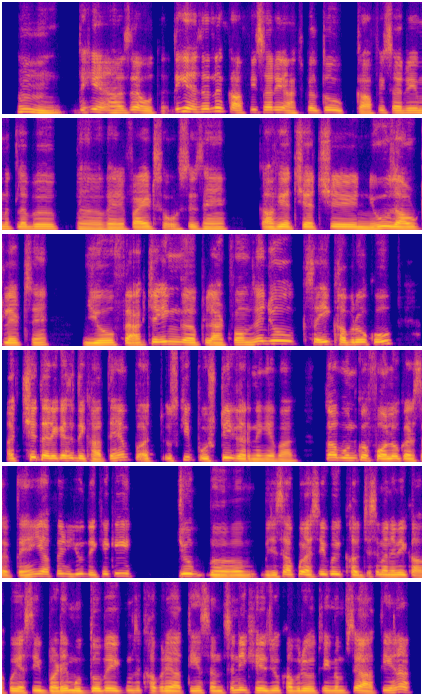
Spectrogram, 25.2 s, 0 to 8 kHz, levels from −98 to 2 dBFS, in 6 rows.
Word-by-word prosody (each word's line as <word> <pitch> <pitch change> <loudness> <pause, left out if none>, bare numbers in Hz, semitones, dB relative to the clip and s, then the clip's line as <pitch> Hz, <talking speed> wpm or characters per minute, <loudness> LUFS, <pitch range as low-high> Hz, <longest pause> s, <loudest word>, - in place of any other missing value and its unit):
हुँ। 145 -10 -1 0.2
देखिए 165 +2 -2
ऐसा 145 +4 -1
होता 130 -2 -3
है - - -26
देखिए 225 +3 +3
ऐसा 195 +2 -2
ना, 240 - +2
काफ़ी 155 +2 -1
सारे 170 0 0
आजकल 135 +3 -3
तो 160 +1 -1 0.2
काफ़ी 115 +4 -2
सारे 145 +1 -1
मतलब 135 -1 -2 0.4
अ, - - -5
वेरिफाइड 115 +2 0
सोर्सेज़ 120 +3 -5
हैं, 120 0 -1 0.3
काफ़ी 130 +3 +3
अच्छे-अच्छे 135 +2 +2
न्यूज़ 135 +4 +4
आउटलेट्स 130 +1 +2
हैं, 135 +2 -1 0.4
जो 135 +3 +5
फैक्ट 135 +1 +2
चेकिंग 170 0 +1 0.2
प्लेटफॉर्म्स 145 +3 0
हैं, 195 +1 -1
जो 205 -1 +1
सही 165 +1 +1
खबरों 155 +1 +2
को 205 +6 +1 0.4
अच्छे 385 - 0
तरीके 155 - +4
से 160 - -1
दिखाते 140 -3 0
हैं 180 +4 -1
पर - - +1 0.2
उसकी 145 +7 -4
पुष्टि 165 +5 +2
करने 130 -3 +1
के 120 -1 0
बाद। 115 +1 -5 0.3
तो 180 - +2
आप 180 - +2
उनको 165 +2 0
फॉलो 145 -1 +3
कर 135 -1 +3
सकते 120 -2 -2
हैं 135 - 0
या 165 -1 +1
फिर 175 -1 -4
यूँ 155 +2 -3
देखिए 140 +2 -4
कि 180 +1 -3 0.5
जो 340 +1 +5
अ, 125 - +1
जैसे 130 +4 -1
आपको 145 +3 +2
ऐसी 140 +3 0
कोई 155 0 +1
ख - - +2
जैसे 130 +3 -5
मैंने 140 0 +3
कहा, 110 - -2
कोई 130 +4 +1
ऐसे 130 +3 0
बड़े 130 +3 +4
मुद्दों 140 0 +3
पे 145 0 +3
एकदम 140 +1 -3
से 140 - -4
खबरें 135 +1 0
आती 120 +2 -1
हैं, 135 - 0
सनसनीखेज़ 145 +2 0
जो 145 - +1
खबरें 135 0 +1
होती 130 +1 -2
हैं, 140 - -2
एकदम 135 0 -1
से 155 - +3
आती 130 +3 +1
है 150 - -1
ना, 185 - -1
140 Hz, 205 wpm, -17 LUFS, 130-155 Hz, 0.5 s, जो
